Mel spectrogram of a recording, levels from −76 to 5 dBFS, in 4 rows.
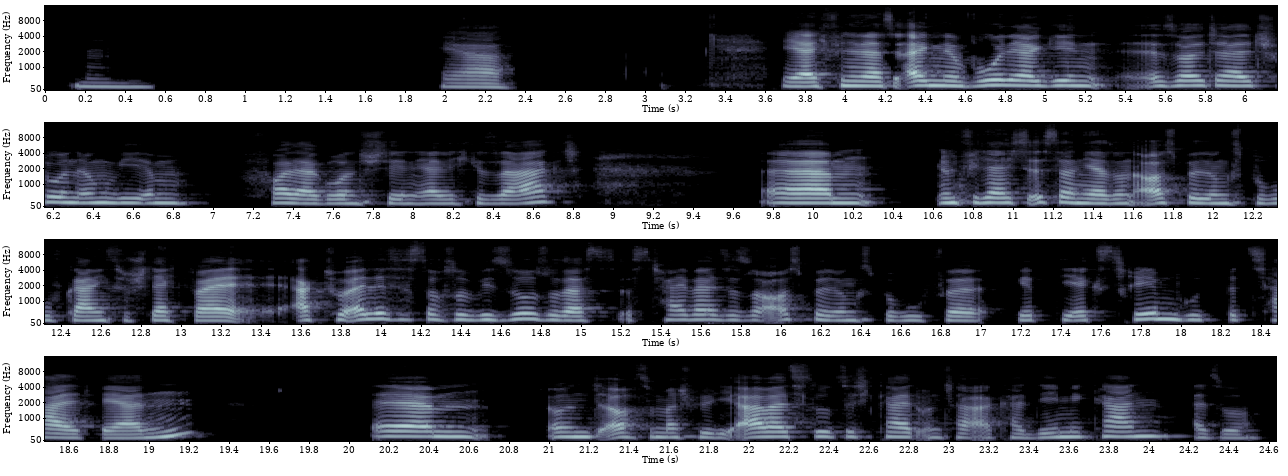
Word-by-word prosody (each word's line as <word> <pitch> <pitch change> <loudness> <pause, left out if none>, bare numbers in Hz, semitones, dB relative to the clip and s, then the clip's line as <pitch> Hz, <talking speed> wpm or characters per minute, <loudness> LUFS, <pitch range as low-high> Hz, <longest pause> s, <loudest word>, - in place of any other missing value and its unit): Mhm. 160 -3 -9 1.4
Ja. 155 -4 -5 1.3
Ja, 180 -1 +6
ich 180 - +3
finde, 205 +2 +2
das 190 -3 +4
eigene 205 -2 +5
Wohlergehen, 215 0 +3
äh, 185 +2 -6
sollte 210 +1 +2
halt 200 0 +2
schon 225 -1 0
irgendwie 200 -1 0
im 190 0 -3 0.2
Vordergrund 180 -3 -1
stehen, 180 -7 -7
ehrlich 175 0 -4
gesagt. 195 +7 -1 0.9
Ähm, 200 0 +6 0.3
und 205 0 +1
vielleicht 210 -1 +1
ist 225 +1 -2
dann 205 -3 +3
ja 180 -1 +3
so 185 - -3
'n 185 - -4
Ausbildungsberuf 185 -1 -1
gar 180 -1 +2
nicht 180 - -5
so 170 - -12
schlecht 185 +2 -4
weil 170 -2 +5 0.2
aktuell 210 +4 +2
ist 235 -3 0
es 210 0 -11
doch 215 -4 -5
sowieso 210 +2 -1
so, 200 -2 -4
dass 180 -1 -1
es - - -16
teilweise 205 -1 -4
so 190 0 -6
Ausbildungsberufe 185 -4 -5
gibt, 195 +1 -9
die 185 - -3
extrem 220 +6 0
gut 200 0 -8
bezahlt 180 -5 -1
werden. 165 - +1 0.9
Ähm, 220 -1 +4 0.3
und 200 +1 0
auch 185 -1 +1
zum 195 0 -7
Beispiel 185 0 -6
die - - -4
Arbeitslosigkeit 205 0 +1
unter 175 0 -8
Akademikern 205 +6 -3
also 160 -2 -9
195 Hz, 145 wpm, -23 LUFS, 180-210 Hz, 1.4 s, Ja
